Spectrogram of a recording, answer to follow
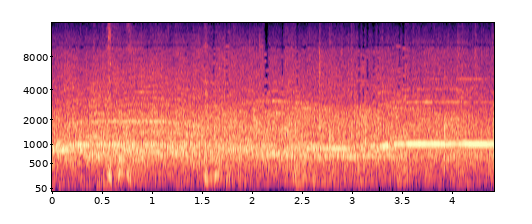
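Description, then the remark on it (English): A crowd applauds steadily, a dense wash of clapping that stays loud and even for several seconds, with a few faint voices mixed in beneath it. “Such a low standard that takes applause, you know?”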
